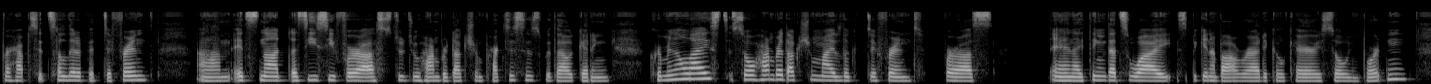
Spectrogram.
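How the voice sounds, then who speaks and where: Fairly low-pitched woman with a Spanish accent and fairly even intonation, dry and close with no echo. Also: moderate pace, quiet background. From Guatemala. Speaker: drug user rights activist. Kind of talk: webinar panel talk.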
